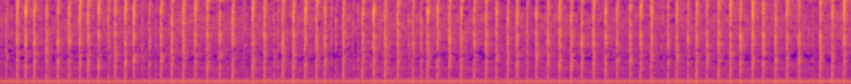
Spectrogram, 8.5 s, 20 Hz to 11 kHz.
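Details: Echo CS-590 chainsaw after carb limiter removal and opened-up exhaust, high jet turned up a full turn plus low jet richened: crisp, even high-revving buzz holding steady through the cut, no bogging or four-stroking; runs clean, not running hot.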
